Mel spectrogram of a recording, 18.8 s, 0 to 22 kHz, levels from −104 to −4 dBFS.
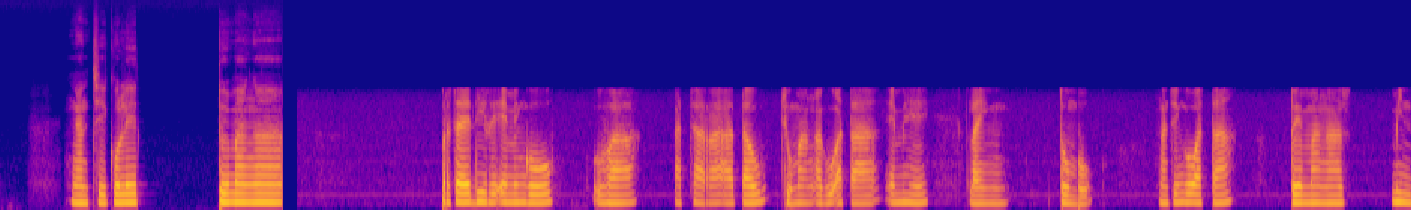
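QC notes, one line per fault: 3.77 s to end: input switched to a poorer device, likely; 200 ms gap, nothing above 3.8 kHz, about 5 dB quieter, new background noise, unlike filtering alone.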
